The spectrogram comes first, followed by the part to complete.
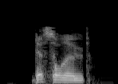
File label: "dissolute", English; adjectives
